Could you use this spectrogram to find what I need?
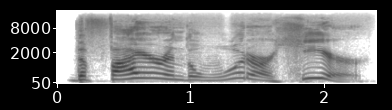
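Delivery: a son lightly voiced, working something out. Isaac questioning his father on the way up, lightly voiced son. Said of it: "Isaac said".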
